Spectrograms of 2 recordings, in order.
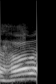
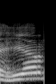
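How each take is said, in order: First: "हर" with an open a, no glide; corrected her. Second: "हेयर" drawn out like English hair; mispronounced her. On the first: Teacher giving the class the right word, firm open "हर". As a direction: say "हर" firmly with one open vowel. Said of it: "ये हर है". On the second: Teacher correcting the class, "हेयर" said slowly like hair. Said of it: "ये हेयर नहीं है". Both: Shown as a demonstration.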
